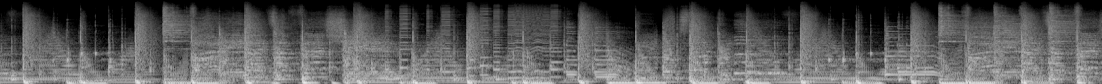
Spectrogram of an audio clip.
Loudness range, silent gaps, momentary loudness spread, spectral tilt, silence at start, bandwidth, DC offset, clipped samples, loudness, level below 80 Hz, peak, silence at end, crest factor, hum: 1 LU; none; 3 LU; -5 dB/octave; 0 s; 18 kHz; under 0.1%; under 0.1%; -16 LUFS; -18 dBFS; 0 dBFS; 0 s; 14 dB; none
